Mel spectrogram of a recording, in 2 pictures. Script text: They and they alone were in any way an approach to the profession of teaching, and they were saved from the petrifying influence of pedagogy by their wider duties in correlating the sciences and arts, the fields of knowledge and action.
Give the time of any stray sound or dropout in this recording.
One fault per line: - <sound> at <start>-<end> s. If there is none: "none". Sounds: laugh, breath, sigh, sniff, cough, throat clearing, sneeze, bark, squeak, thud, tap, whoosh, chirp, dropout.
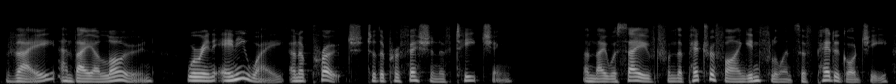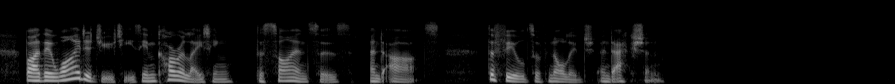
none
